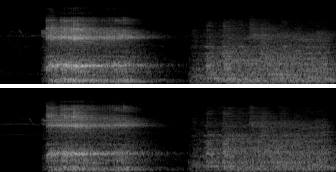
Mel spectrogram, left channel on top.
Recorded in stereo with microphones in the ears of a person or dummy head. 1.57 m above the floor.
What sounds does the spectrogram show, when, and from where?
0.4 s snoring: 30° left (ahead or behind), 1.8 m
1.9 s an explosion: 5° right (ahead or behind), 1.7 m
